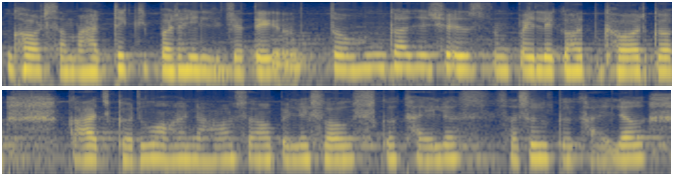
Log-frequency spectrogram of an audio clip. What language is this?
Maithili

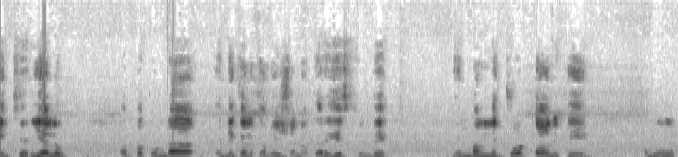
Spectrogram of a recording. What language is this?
Telugu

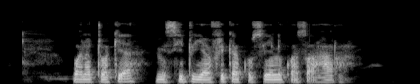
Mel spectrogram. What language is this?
Swahili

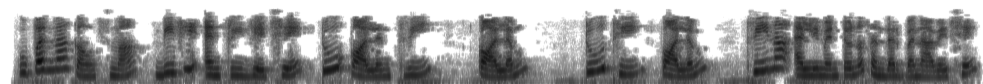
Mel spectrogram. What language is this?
Gujarati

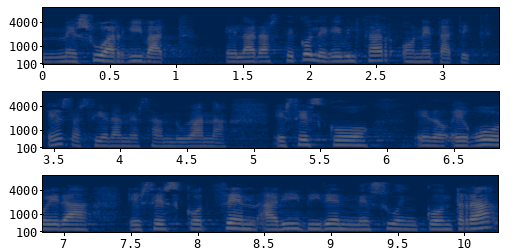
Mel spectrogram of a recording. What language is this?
Basque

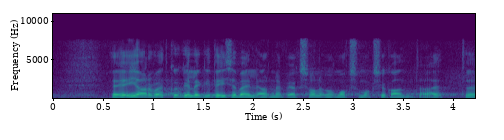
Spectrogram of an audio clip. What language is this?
Estonian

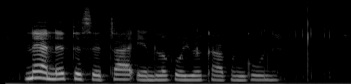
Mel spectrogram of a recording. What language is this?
Kalenjin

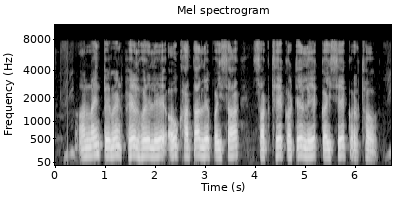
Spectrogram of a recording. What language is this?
Chhattisgarhi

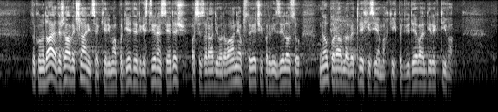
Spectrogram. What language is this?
Slovenian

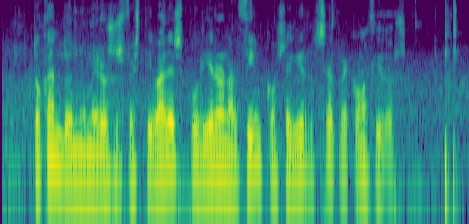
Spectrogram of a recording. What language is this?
Spanish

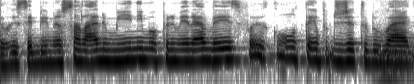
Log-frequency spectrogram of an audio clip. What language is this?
Portuguese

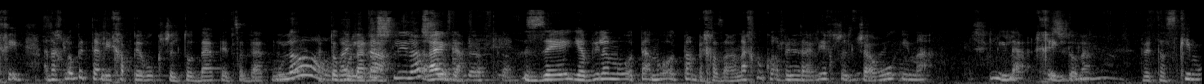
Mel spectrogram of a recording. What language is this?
Hebrew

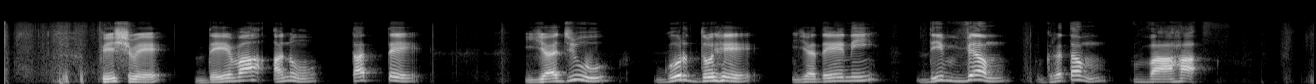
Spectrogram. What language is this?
Sanskrit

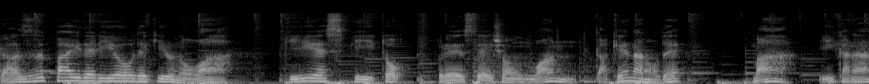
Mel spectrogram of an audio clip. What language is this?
Japanese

